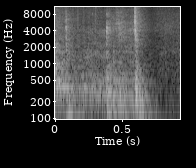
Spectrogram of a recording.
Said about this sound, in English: 3 drawers that are on roller gliders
